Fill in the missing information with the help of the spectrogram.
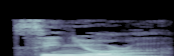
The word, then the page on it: signora: British English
